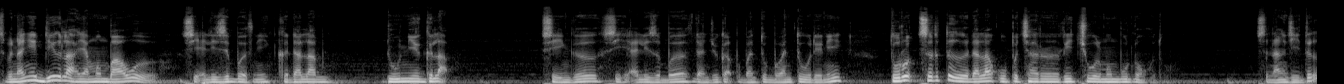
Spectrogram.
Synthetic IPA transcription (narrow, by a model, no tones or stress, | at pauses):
səbənarɲadiəlahjaŋmə̃mbawəsielizəbət̪nikʰədalam | dunĩəɡəla̰p̚ | səɦiŋɡasihḛlizəbəθ̚dand͡ʒuɡaʔpəbant̪ubəbant̪udəni | t̪uɾʊt̪̚sərt̪ədalamupət͡ʃaɾərit͡ʃuəlmə̃mbunʊht̪u̥ | sənaŋt͡ʃit̪ə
